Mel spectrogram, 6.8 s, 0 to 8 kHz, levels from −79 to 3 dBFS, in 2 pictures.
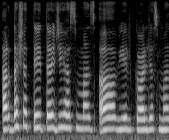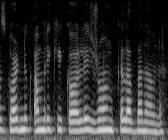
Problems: background sounds at intervals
